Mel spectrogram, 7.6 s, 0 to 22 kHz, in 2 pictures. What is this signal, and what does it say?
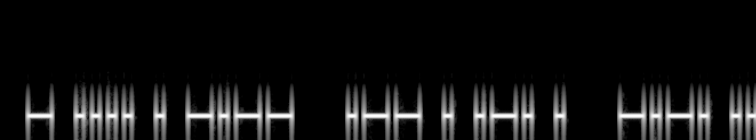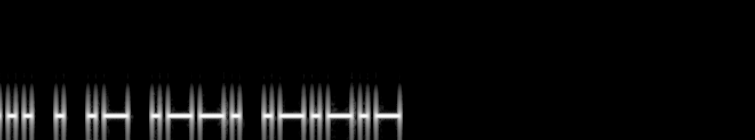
Morse code, heard as a keyed tone, about 30 wpm, 700 Hz. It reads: THEY WERE CHEAP.
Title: Sentences from Top 1200 Words 30wpm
